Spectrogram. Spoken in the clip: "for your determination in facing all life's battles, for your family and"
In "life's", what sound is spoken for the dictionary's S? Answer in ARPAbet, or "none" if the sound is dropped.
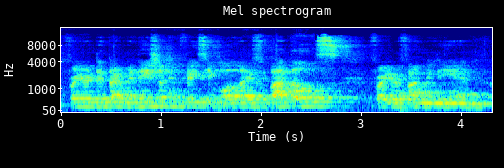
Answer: none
